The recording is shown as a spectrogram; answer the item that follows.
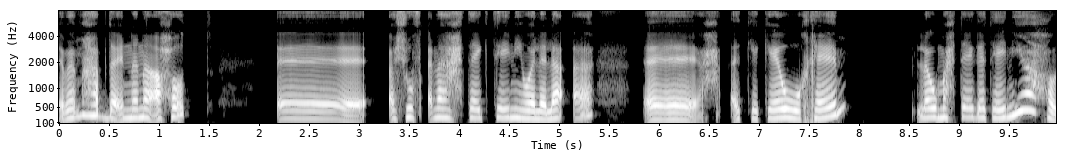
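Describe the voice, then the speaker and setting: A woman's fairly high voice, very slow pace and lively intonation against a quiet background. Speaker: cooking channel host. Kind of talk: cooking tutorial. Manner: halting with fillers.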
